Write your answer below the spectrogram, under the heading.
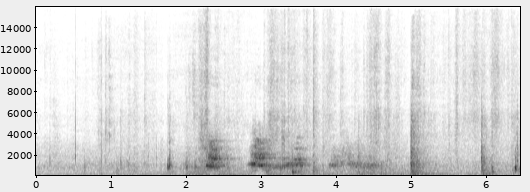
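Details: Shiba Inu puppies born in August and September playing outside on 28 January; short, sharp yelping barks come in a quick pair, then a longer one and a later single yelp over steady background hiss.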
